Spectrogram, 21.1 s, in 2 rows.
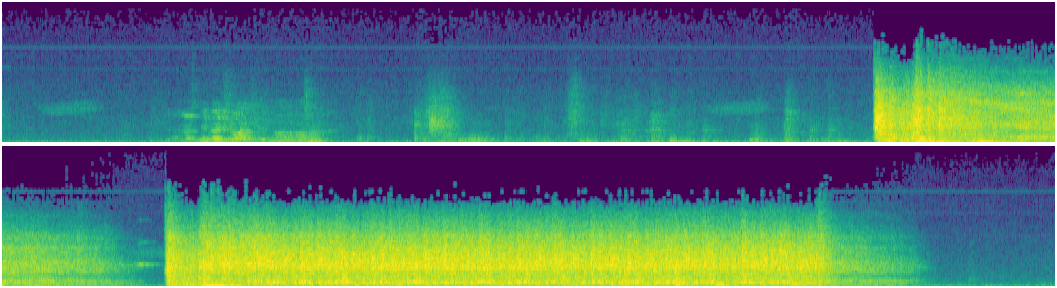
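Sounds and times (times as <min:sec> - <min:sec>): car engine starting and running: 0:08.7 - 0:19.8.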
